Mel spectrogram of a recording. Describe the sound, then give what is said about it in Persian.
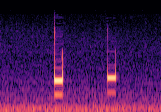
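Two short touch-tone beeps as a phone number is dialed to call a wife and make up after an argument, each a brief, clean electronic tone separated by a pause over a low background hum. “نه خودم الان زنگ میزنم، از دلش در میارم.”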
